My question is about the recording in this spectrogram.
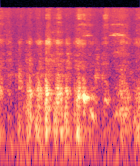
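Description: A baby panting excitedly: quick, short, breathy voiced breaths several a second, loudest a little past the middle.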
